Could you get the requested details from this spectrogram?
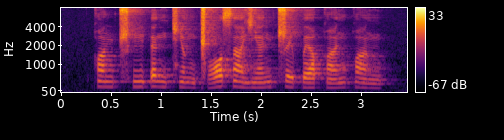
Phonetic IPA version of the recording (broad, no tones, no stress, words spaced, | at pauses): qœ̃ŋʈ͡ʂʰĩʔɛŋ t͡ɕœ̃ŋɡ͡ǁɔsã ʑɛ̃ŋʈ͡ʂe pɛ qɛ̃ŋqœ̃ŋ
